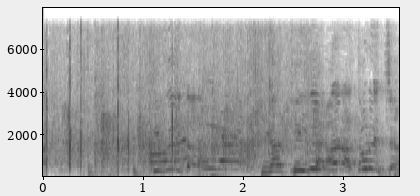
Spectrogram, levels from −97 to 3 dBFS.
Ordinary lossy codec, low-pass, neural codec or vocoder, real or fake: none; 7.2 kHz; none; real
